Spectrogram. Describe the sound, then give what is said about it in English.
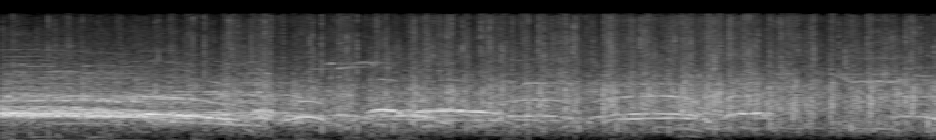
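A live studio audience claps at the Triangle Fraternity National Convention in Alabama. The applause is loud and continuous, with scattered cheers, and holds steady for the whole stretch before easing slightly at the end. “we're broadcasting live at the Triangle Fraternity National Convention with a live studio audience. Let's hear it! Come on!”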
